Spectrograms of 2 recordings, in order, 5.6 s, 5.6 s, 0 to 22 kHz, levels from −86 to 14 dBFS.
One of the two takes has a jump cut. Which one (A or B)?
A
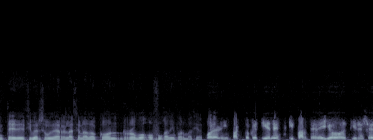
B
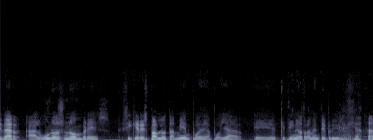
A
